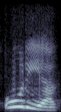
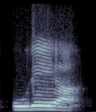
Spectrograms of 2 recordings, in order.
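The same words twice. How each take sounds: First: Uria stressed on the opening U; stress on first syllable. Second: Urea stressed u-RE-a. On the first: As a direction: say uria as Ú-ria, the mistaken form. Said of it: "No existe uria". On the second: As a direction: say Urea with the beat on the middle syllable. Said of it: "¿Qué dijimos en clase?". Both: Shown as a demonstration.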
